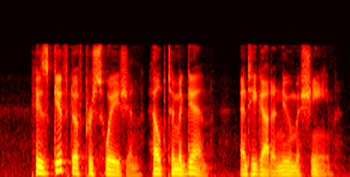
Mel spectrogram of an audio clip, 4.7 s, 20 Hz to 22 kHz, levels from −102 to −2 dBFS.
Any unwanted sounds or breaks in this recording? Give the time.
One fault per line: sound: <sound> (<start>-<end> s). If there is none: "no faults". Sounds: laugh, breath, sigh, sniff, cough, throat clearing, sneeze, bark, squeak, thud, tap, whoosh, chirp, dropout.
no faults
